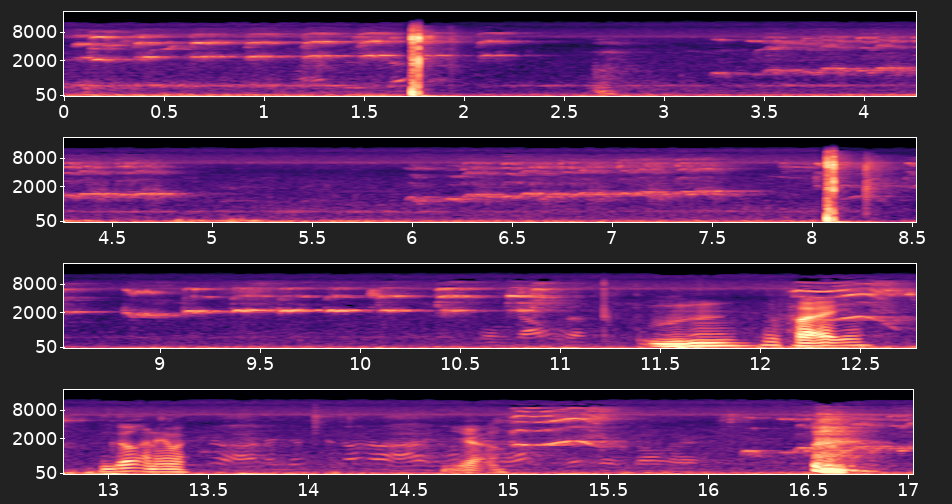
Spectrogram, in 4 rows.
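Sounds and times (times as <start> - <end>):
bird whistling rising notes: 0.0 - 2.5, 3.1 - 11.0
birds chirping: 0.0 - 17.0
slingshot snap: 1.7 - 2.1, 8.0 - 8.5.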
